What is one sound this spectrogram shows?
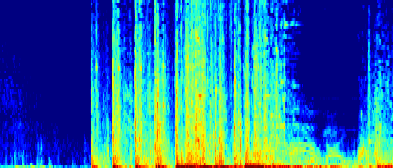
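Pistol shots crack in quick bursts.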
